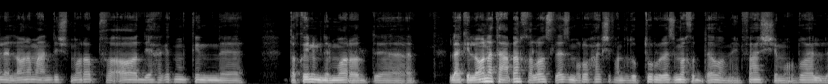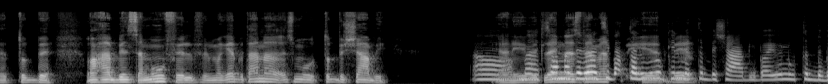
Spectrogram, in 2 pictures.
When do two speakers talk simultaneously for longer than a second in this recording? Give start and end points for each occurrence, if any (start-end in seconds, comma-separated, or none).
13.2-15.3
